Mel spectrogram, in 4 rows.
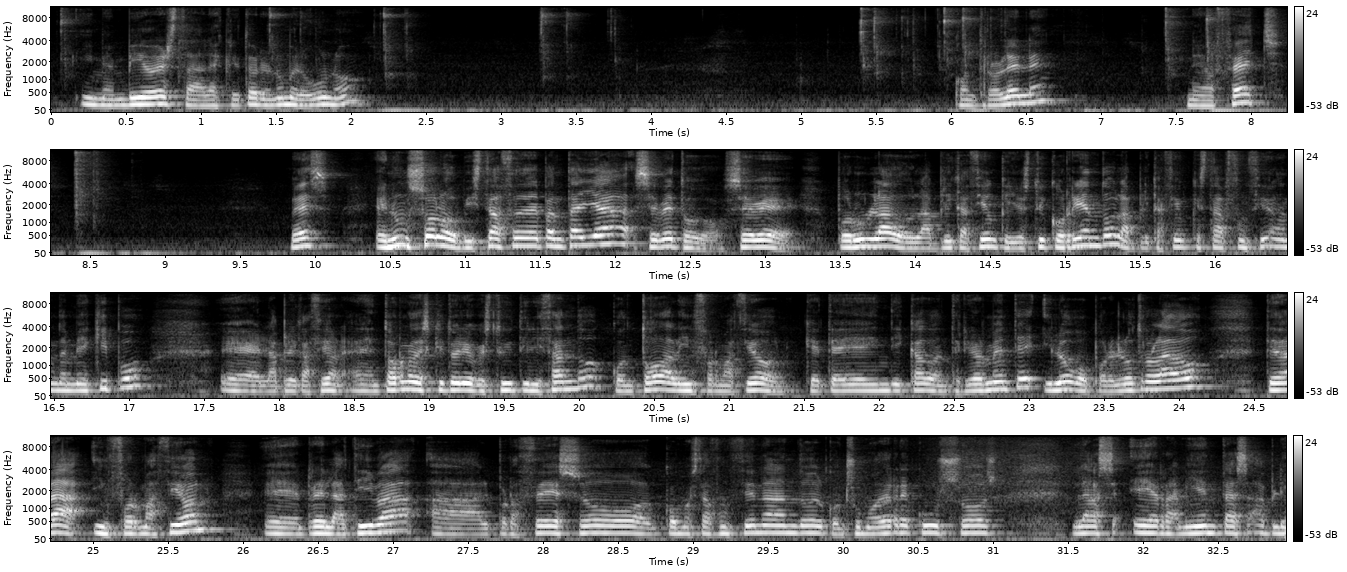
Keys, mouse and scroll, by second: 1.5 super+!, 2.2 super+2, 3.3 super+1, 5.4 super+l, 6.0 ctrl+l, 7.6 ctrl+p, 8.3 Return.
